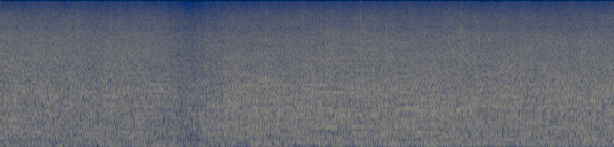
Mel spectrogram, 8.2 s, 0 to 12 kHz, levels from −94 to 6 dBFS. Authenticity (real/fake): fake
